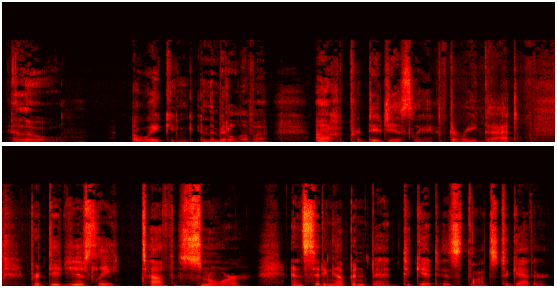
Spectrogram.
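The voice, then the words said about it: Put-on deep voice. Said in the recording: “This is my deep voice.”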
